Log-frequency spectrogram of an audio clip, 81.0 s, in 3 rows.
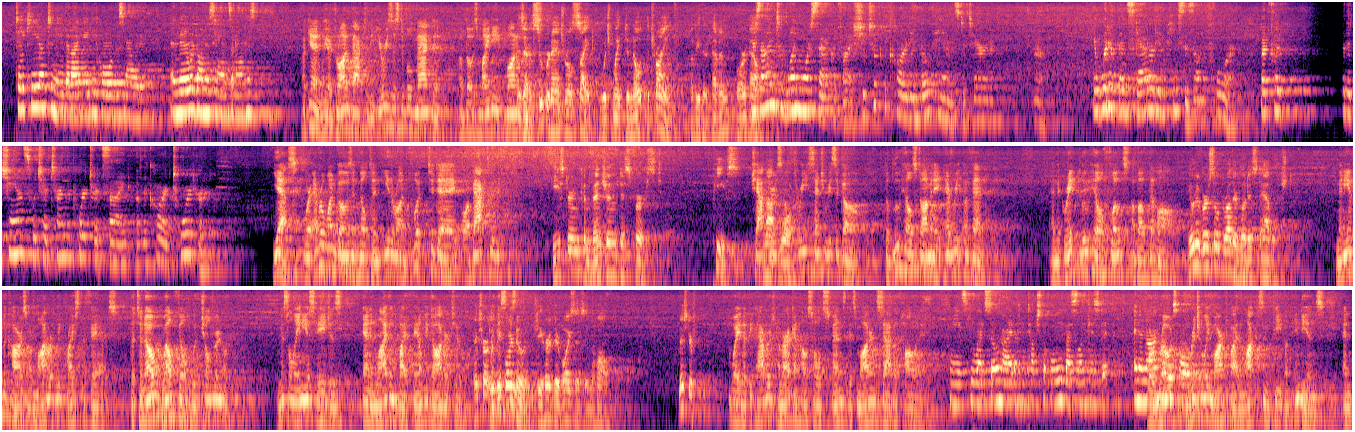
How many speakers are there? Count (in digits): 4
